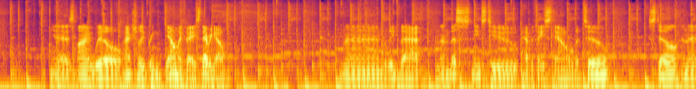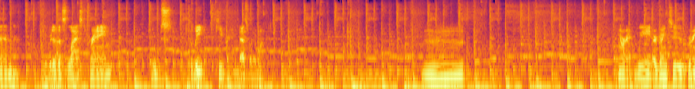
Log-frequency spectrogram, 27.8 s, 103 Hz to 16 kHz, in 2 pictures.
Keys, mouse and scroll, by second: 0.8-2.1 drag, 3.0-5.6 drag, 6.7 right click, 7.5 Delete, 8.3-9.5 drag, 10.2-13.1 drag, 14.0 click, 14.5 right click, 15.0 Delete, 19.1 right click, 19.3 g, 20.8 click, 21.0 space, 23.2 click, 23.2 space, 23.9-26.0 drag, 27.3 click.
